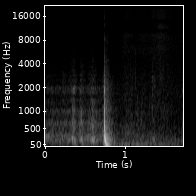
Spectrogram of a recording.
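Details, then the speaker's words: Fender Deluxe Reverb reissue modded with a Frommel kit, everything else turned down: random sharp pops and crackles in the reverb circuit. Cause is a bad original reverb recovery tube; a new tube makes the noise go away. "That is coming from your recovery tube. These are your original tubes. This one is bad. Small popping sound."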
